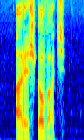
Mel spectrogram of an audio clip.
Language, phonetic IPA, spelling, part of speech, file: Polish, [ˌarɛˈʃtɔvat͡ɕ], aresztować, verb, Pl-aresztować.ogg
